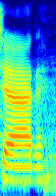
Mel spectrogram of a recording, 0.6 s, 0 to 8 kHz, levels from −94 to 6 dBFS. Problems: none marked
